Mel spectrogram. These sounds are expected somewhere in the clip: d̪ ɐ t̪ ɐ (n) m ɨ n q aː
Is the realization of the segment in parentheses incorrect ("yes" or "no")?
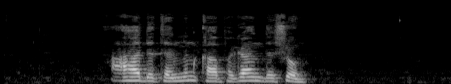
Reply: no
